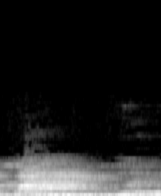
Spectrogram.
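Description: Soundtrack of an animated children's story playing back in a room: long pitched tones that glide up and down, with no words.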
